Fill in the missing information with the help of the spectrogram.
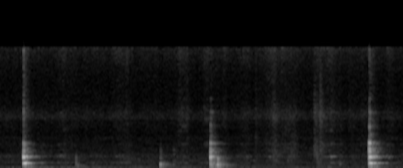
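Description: A wooden rolling pin knocking sharply on the countertop while rolling out dough: four clacks, three of them loud, each with a short ring.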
